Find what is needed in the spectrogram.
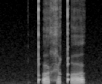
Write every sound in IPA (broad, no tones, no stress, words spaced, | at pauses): qʼʊxiqʼʌ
